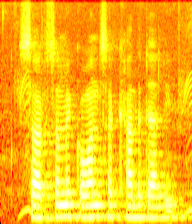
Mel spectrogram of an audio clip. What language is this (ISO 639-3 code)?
bho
